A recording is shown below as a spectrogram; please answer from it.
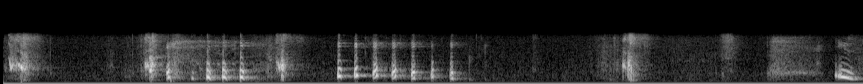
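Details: Chihuahua having a sneezing fit: a rapid, irregular run of short, sharp sneezes.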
